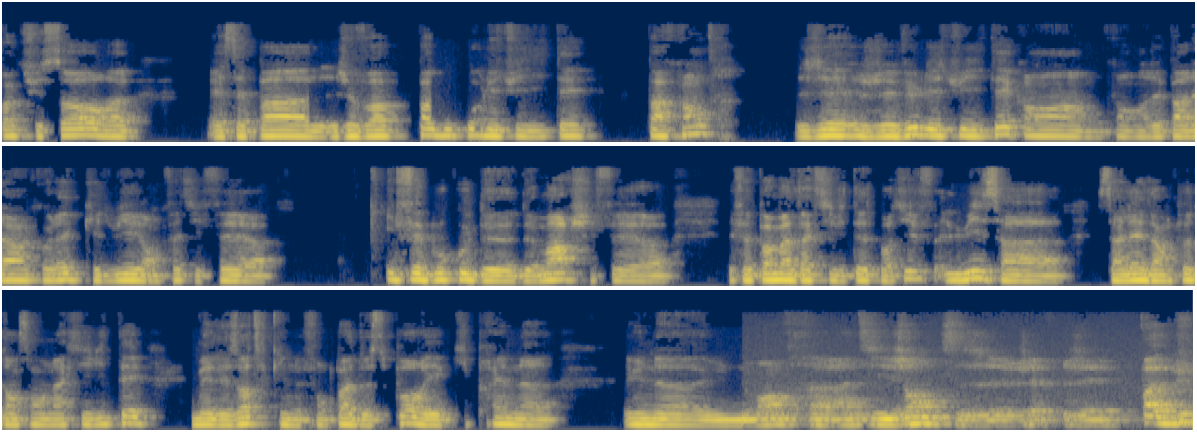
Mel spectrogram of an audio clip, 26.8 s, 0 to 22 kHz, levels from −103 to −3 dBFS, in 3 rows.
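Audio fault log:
23.45 s to the end (26.83 s), switch to a distant microphone: the voice abruptly turns roomy and hollow and loses its low end, while the overall level barely changes. Background noise becomes audible at roughly 30 dB below the voice, and the hollow sound continues to the end. This is likely a change from the close microphone to one placed farther away, which picks up more room reflection and ambient noise and less of the voice's bass.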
